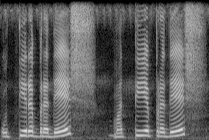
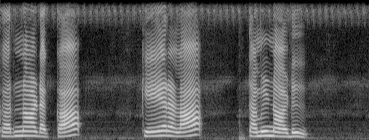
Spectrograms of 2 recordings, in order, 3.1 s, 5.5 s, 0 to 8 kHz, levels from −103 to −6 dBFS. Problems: background sounds at intervals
